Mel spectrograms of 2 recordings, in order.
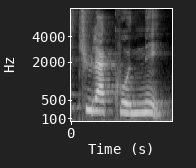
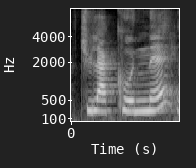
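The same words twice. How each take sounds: First: Southern French "tu la connais", ending on closed "né"; "tu la connais" in a southern France accent. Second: "tu la connais" ending on an open eh; Parisian eh. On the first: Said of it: "He says". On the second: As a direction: open the last vowel of "connais" to eh. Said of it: "more Parisian with this eh". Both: Shown as a demonstration.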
